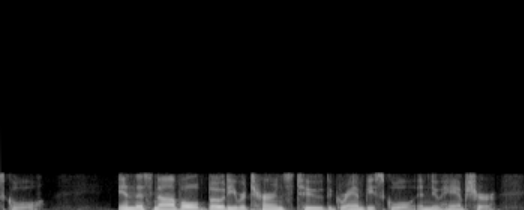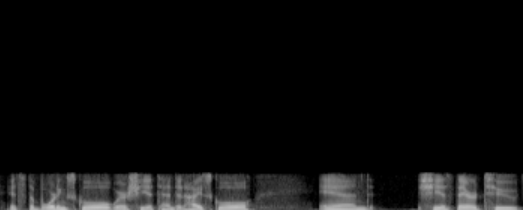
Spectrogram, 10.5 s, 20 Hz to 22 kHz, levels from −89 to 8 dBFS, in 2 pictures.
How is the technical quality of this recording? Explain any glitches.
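No glitches are audible anywhere in the recording; the speech comes through a call path using G.711 mu-law coding at 64 kbps, so nothing is present above 4 kHz, which is the normal bandwidth for that codec.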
